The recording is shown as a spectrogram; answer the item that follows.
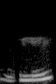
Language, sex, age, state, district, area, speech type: Hindi, female, 30-45, Madhya Pradesh, Seoni, urban, conversation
